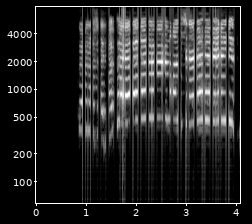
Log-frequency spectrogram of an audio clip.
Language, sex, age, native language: Icelandic, male, 10, Icelandic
